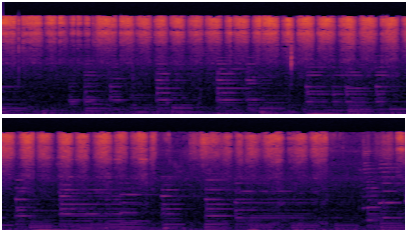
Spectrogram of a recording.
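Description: Coloured pencil scratching on paper in rapid back-and-forth shading strokes, with faint background music underneath.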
